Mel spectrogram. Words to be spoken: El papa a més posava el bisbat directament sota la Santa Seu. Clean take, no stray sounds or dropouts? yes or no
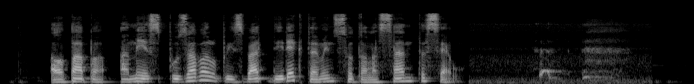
no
